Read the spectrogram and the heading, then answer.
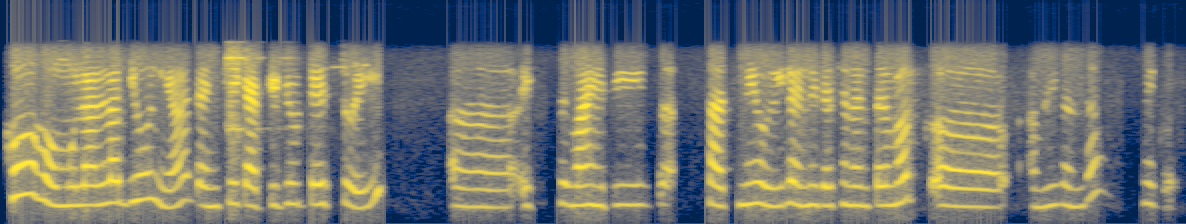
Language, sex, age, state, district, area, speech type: Marathi, female, 18-30, Maharashtra, Jalna, rural, conversation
